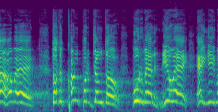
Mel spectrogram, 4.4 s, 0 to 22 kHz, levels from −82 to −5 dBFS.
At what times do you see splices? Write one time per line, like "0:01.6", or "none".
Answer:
none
